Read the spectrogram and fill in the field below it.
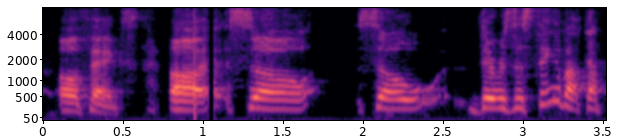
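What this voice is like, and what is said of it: Usual voice. Nothing is said of it.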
